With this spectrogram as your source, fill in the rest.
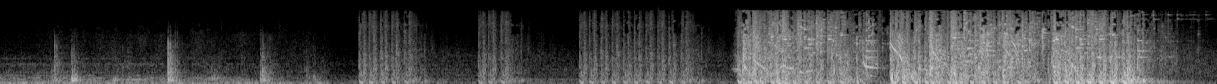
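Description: Gunfire crackles during a sci-fi action scene, first a few scattered sharp shots, then a sustained, loud volley of rapid, dense fire that ends abruptly.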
